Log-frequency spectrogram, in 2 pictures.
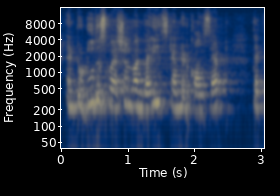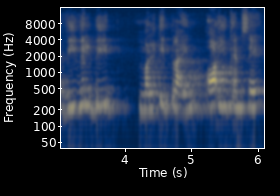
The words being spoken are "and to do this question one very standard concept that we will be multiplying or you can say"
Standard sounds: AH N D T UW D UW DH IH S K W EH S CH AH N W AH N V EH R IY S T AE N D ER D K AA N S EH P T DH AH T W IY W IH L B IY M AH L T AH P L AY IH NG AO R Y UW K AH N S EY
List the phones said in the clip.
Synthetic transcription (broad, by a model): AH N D T UW D UW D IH S K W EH S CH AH N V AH N V EH R IY S T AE N D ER D K AA N S EH P T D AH T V IY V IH L B IY M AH L T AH P L AY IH NG AO R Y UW K AH N S EY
